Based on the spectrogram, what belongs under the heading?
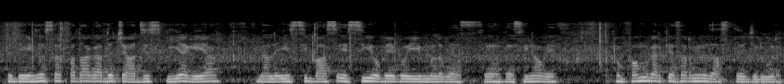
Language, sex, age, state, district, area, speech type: Punjabi, male, 18-30, Punjab, Gurdaspur, urban, spontaneous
